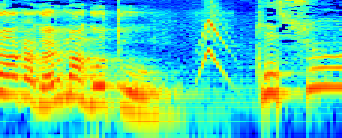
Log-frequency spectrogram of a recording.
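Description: A cartoon-style comedy sound effect: one quick whistle-like glide that shoots up in pitch and drops straight back, about a second and a half in, after a brief bit of voice.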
